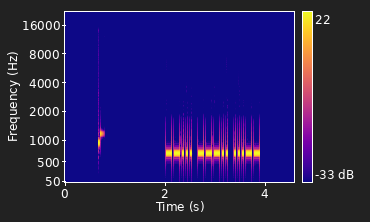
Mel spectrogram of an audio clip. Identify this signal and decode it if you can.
Morse code, heard as a keyed tone, about 30 wpm, 700 Hz. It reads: 783
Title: Common Cut Numbers - 3-Digit 30wpm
